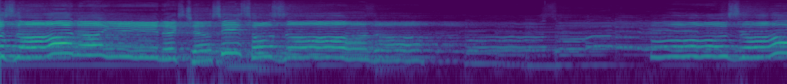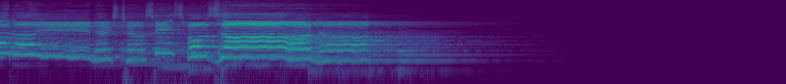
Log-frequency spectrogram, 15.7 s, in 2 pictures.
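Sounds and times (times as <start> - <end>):
tenor voice singing predominantly: 0.0 - 12.4.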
